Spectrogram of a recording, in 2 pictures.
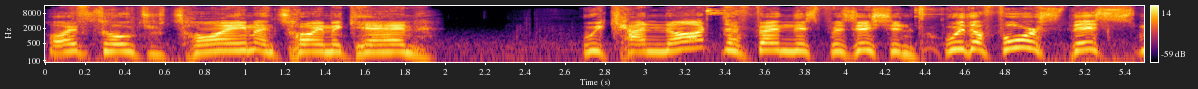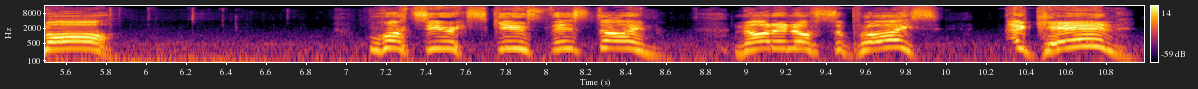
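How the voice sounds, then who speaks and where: A man's voice: very high-pitched, expressive, measured pace, sharp tone, slight background noise, full character voice. A man playing a hot-tempered, defiant mercenary vice captain in a video game, accusatory and emphatic. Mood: indignant, angry. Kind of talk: video game cutscene acting.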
